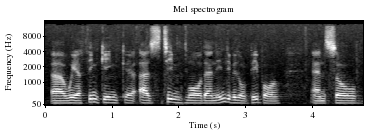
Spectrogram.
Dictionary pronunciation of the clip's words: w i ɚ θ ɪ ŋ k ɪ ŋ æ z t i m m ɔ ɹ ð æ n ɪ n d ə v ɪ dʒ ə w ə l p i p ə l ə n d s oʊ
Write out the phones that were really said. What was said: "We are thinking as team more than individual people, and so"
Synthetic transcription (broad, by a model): w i ɚ θ ɪ ŋ k ɪ ŋ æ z t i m m ɔ ɹ ð æ n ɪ n d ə v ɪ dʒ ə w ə l p i p ə l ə n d s oʊ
